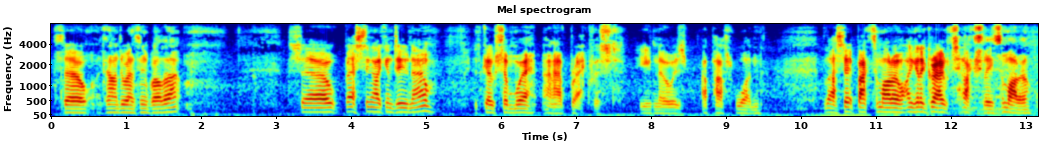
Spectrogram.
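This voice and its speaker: A man's voice: mid-range voice, moderate pace, fairly bright tone. A man chatting casually to the camera as he lays a patio outdoors. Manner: chatty, jokey, talks to camera while working. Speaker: patio installer filming his work. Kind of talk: casual work vlog.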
